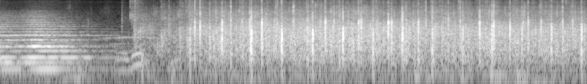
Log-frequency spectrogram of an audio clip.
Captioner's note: audience applauding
